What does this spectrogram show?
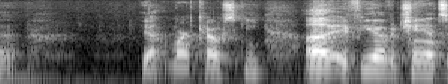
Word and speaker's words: Markowski: Yeah, Markowski.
